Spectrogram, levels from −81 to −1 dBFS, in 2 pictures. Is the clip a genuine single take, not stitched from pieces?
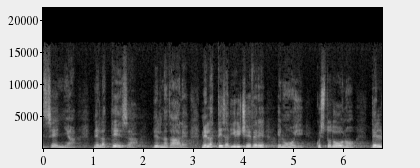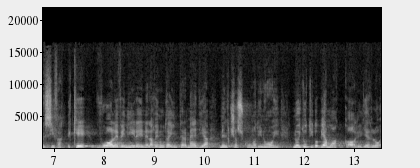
no; 5 cuts; at 4.7 s, 6.8 s, 7.2 s, 9.0 s, 10.5 s

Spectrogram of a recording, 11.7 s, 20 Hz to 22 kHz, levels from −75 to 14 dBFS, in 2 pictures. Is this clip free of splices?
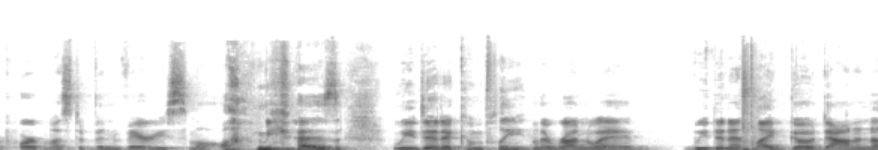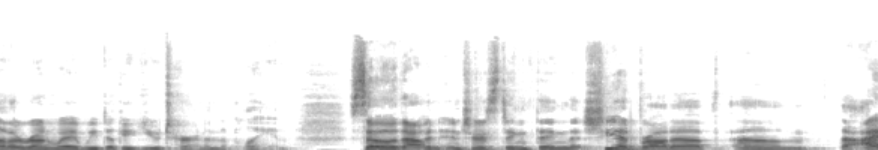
no; 3 cuts; at 3.5 s, 6.6 s, 8.7 s

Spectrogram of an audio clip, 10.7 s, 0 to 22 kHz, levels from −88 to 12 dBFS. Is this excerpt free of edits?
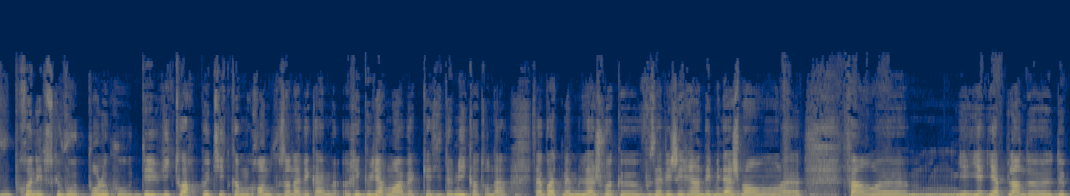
no; 1 cut; at 4.2 s

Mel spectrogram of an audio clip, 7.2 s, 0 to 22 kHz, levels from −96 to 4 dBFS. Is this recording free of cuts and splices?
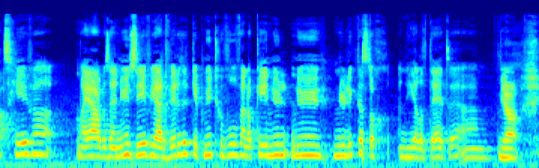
no; 2 cuts; at 1.0 s, 4.8 s

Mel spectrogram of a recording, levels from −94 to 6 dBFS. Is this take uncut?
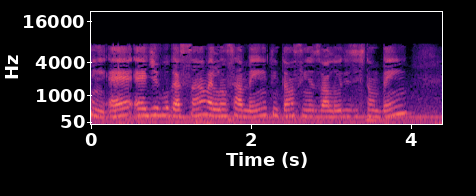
yes; 0 cuts

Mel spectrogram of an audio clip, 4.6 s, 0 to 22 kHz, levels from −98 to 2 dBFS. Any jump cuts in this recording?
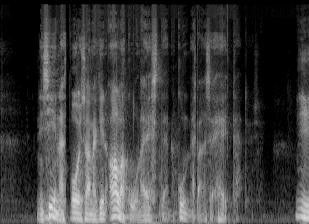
yes; 3 cuts; at 1.0 s, 2.1 s, 2.9 s

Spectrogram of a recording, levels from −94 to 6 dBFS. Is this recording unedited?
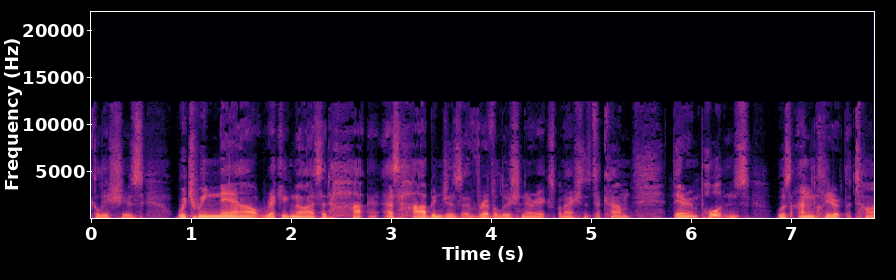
yes; 0 cuts

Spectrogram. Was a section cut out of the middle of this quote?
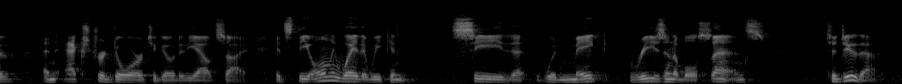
no; 0 cuts

